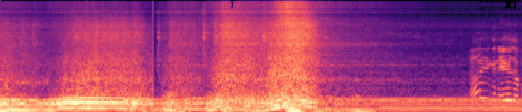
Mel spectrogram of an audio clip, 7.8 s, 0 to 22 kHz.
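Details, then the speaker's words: 2022 Ski-Doo Renegade Adrenaline 900 Turbo R snowmobile in the garage after installing RPM silicone charge tubes, intake and 25mm BOV port: revs rise and fall, then a quick whoosh on throttle release as the blow-off valve vents normally. "can hear the blow-off valve when you let off and put the brakes on."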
